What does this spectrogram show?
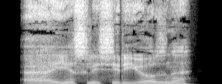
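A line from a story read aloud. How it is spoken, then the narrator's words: Stern detective. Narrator (Russian): сказал детектив, грозно нахмурив брови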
